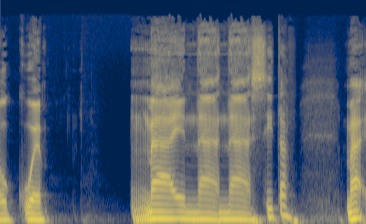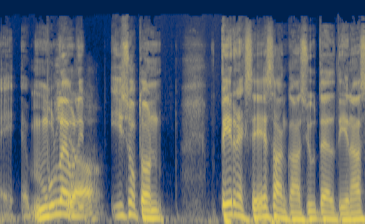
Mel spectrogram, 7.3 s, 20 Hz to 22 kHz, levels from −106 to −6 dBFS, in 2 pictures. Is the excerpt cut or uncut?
cut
